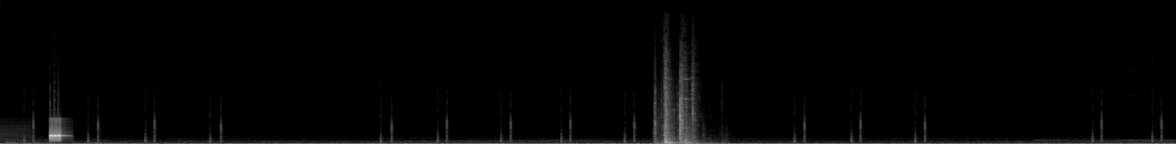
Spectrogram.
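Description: The front door of St. Augustine's Asylum swings open in the Paranormal Entities horror game: a single brief thunk and scrape midway through, over a steady low ambient drone with a short tone near the start and faint scattered clicks.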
